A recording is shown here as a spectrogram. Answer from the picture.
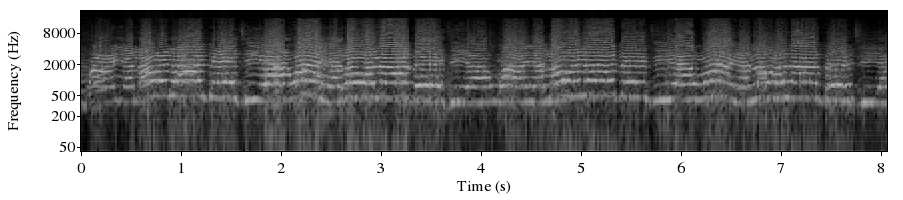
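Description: Women singing a melody in a high voice, in short phrases that rise and fall with only brief pauses between them.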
